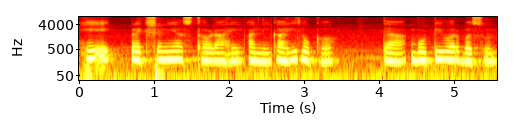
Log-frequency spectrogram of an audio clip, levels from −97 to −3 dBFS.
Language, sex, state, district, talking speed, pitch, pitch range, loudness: Marathi, female, Maharashtra, Pune, 130 wpm, 190 Hz, 180-205 Hz, -14 LUFS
